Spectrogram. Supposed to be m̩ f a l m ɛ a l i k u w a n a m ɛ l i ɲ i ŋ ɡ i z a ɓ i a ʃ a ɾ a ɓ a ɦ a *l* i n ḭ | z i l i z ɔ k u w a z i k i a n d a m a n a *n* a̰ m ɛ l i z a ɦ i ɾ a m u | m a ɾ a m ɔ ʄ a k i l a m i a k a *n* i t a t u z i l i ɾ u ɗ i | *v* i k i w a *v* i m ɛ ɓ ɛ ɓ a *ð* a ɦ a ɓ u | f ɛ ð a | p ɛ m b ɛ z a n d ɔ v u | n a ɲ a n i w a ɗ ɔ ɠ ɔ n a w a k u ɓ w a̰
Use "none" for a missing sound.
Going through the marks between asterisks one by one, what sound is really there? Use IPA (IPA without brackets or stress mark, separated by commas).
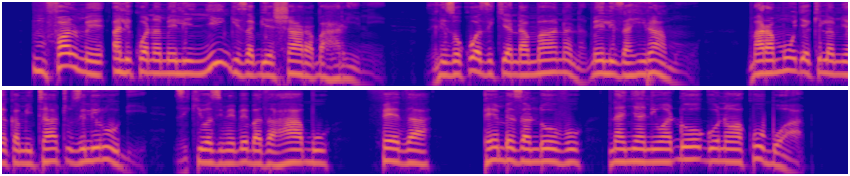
ɾ, n, m, z, z, ð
